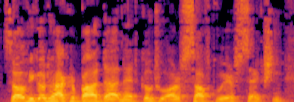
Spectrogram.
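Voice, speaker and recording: A young man with a Swiss accent talks through a screen-recorded tutorial in a chatty, animated way. His pitch jumps around a lot as he gestures and jokes at himself. He sits at a desk mic in a small room. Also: fast talker. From Switzerland. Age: young adult. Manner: chatty, self-joking, gestures while explaining. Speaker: gaming tools channel host. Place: indoors, small room, gaming chair.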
